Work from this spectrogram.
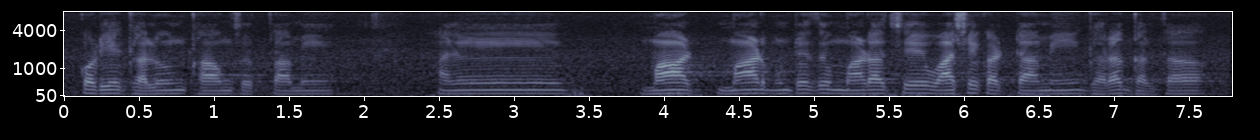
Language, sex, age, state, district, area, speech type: Goan Konkani, male, 45-60, Goa, Bardez, rural, spontaneous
